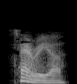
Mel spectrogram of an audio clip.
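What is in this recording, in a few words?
"terrier", English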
